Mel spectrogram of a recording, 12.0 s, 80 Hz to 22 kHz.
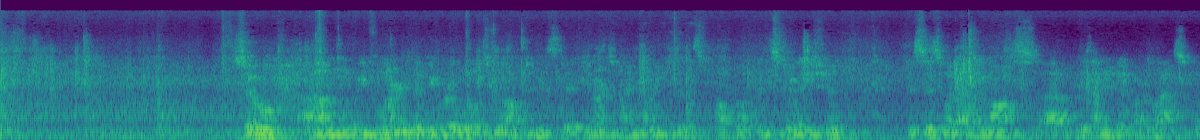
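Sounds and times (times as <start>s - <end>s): papers rustling: 0.0s - 11.0s
meeting room background noise: 0.0s - 12.0s.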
